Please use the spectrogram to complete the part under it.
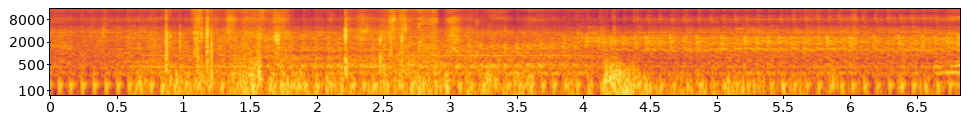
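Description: A motorcycle rides through a village, its engine thrumming steadily and close throughout with slight rises and dips in throttle.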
